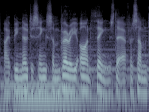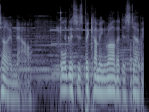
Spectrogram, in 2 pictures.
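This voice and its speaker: Man acting a grave, deep-voiced gentleman doctor. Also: steady tone, normal speed, music in the background, lightly acted. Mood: grave, explaining. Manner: formal, explanatory. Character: learned, grave gentleman doctor, calm and measured. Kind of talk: scripted video game drama.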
